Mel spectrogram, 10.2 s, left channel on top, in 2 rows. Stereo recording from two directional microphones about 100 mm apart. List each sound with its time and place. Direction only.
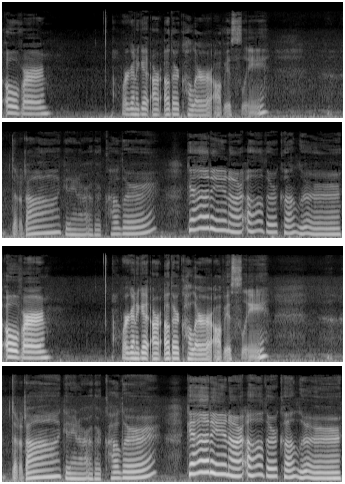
0.0 s speech: 20° right (ahead or behind)
5.2 s speech: 20° right (ahead or behind)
